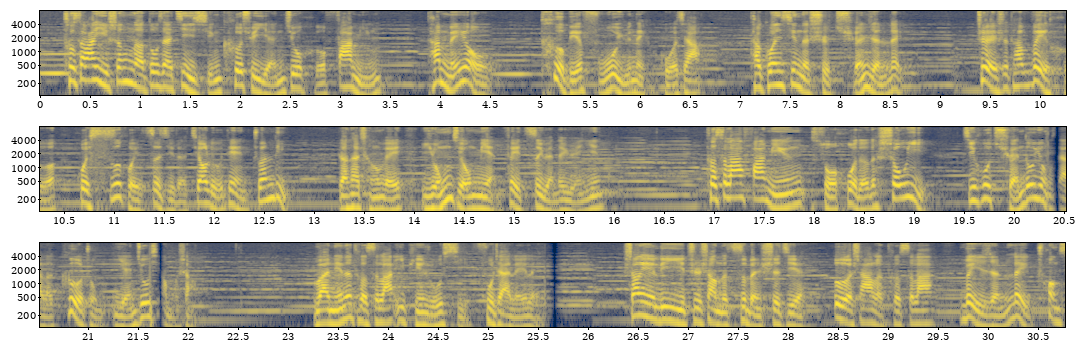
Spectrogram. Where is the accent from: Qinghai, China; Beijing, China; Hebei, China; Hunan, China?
Beijing, China; Daxing District; 来自大兴区的金牌阅读推广人候选人。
